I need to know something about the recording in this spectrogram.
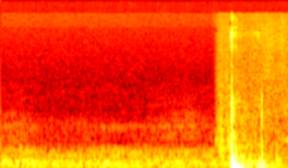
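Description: Hushed room tone from a large chamber, then near the end a single sudden sharp knock close to the lectern microphone, as of something set down or bumped on the lectern.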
